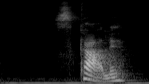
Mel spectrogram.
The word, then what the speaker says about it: scale: I'm just pronouncing S and then attaching ka. Ska. For example, as in the word scale.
